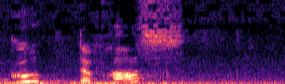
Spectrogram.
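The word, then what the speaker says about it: Goût de France: sa pagluluto good France in French it's actually go the France literally that means taste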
